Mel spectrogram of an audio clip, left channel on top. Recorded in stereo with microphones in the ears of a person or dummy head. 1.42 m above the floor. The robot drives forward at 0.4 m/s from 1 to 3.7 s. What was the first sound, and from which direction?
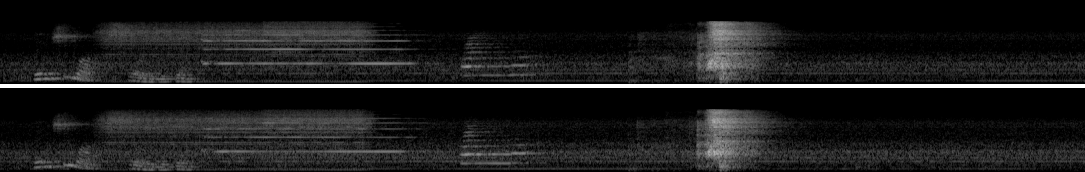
A woman speaking, 5° left (ahead or behind).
